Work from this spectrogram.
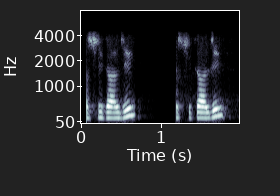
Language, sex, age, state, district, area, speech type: Punjabi, male, 30-45, Punjab, Fatehgarh Sahib, rural, conversation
